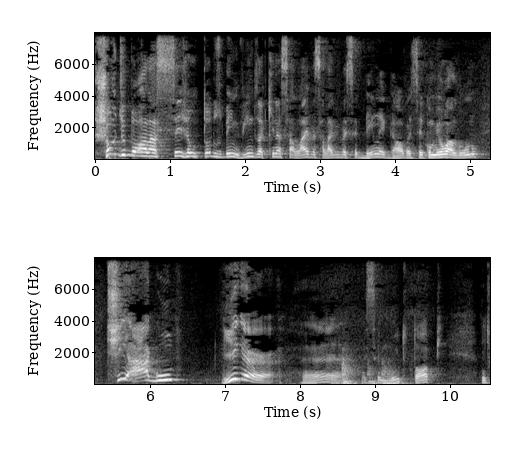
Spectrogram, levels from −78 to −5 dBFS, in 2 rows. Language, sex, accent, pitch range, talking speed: Portuguese, male, Brazilian, 140-185 Hz, 165 wpm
